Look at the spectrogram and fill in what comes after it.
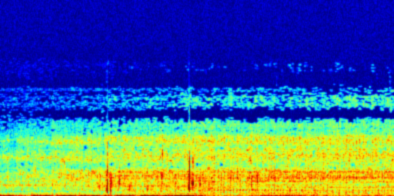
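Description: Car engine idling with a steady low rumble as the car creeps forward over silicone pop-it toys, with two short clicks a little over a second apart.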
